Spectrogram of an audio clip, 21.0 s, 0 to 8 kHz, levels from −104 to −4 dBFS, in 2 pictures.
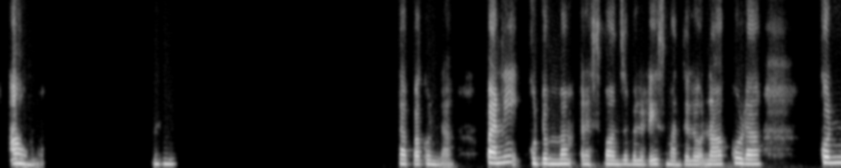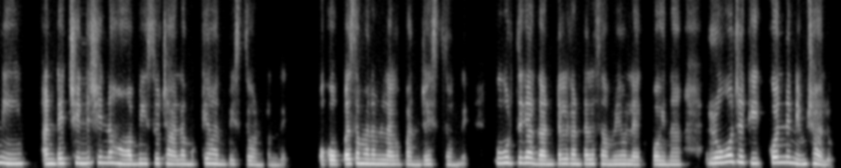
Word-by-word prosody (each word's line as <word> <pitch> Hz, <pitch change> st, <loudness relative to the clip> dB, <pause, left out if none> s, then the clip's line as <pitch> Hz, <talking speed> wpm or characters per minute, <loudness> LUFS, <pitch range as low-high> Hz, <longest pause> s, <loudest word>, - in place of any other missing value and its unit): అవును. 215 Hz, -3 st, +3 dB, 1.4 s
హుహు. 210 Hz, 0 st, -3 dB, 2.8 s
తప్పకుండా. 200 Hz, -1 st, -1 dB, 0.5 s
పని, 270 Hz, +2 st, +7 dB, 0.3 s
కుటుంబం, 220 Hz, -1 st, +3 dB, 0.2 s
రెస్పాన్సిబిలిటీస్ 195 Hz, 0 st, -2 dB
మధ్యలో 185 Hz, +1 st, -3 dB, 0.2 s
నాకు 205 Hz, +1 st, -1 dB
కూడా 220 Hz, -3 st, +4 dB, 0.9 s
కొన్ని 270 Hz, -3 st, +5 dB, 0.4 s
అంటే 230 Hz, +1 st, +3 dB
చిన్న, 245 Hz, -2 st, +2 dB
చిన్న 260 Hz, -1 st, -1 dB
హాబీసు 220 Hz, +2 st, +1 dB
చాలా 210 Hz, -1 st, 0 dB
ముఖ్యమనిపిస్తూ 200 Hz, -2 st, -3 dB
ఉంటుంది. 170 Hz, 0 st, -12 dB, 0.5 s
ఒక 190 Hz, -, -12 dB
ఉపసమనంలాగా, 220 Hz, -2 st, +3 dB
పని 185 Hz, -2 st, -4 dB
జేస్తుంది. 195 Hz, -1 st, -6 dB, 0.4 s
పూర్తిగా 255 Hz, 0 st, +2 dB
గంటలు 205 Hz, +2 st, 0 dB
గంటల 215 Hz, 0 st, 0 dB
సమయం 200 Hz, +1 st, -1 dB
లేకపోయినా, 190 Hz, 0 st, -3 dB, 0.5 s
రోజుకి 285 Hz, -2 st, +2 dB, 0.2 s
కొన్ని 280 Hz, +1 st, +4 dB
నిమిషాలు 215 Hz, -3 st, -1 dB
210 Hz, 85 wpm, -25 LUFS, 195-235 Hz, 2.8 s, పని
